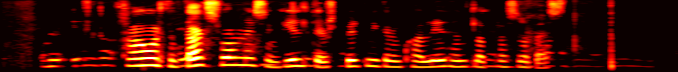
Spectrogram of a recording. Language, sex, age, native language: Icelandic, male, 18-19, Icelandic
